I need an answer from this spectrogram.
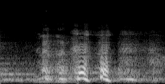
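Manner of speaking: quiet high laugh; soft laugh. Real, not acted. Teacher laughs about the class falling behind, softly. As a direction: let a small laugh slip out.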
